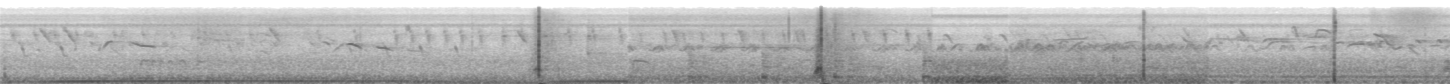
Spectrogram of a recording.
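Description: Golf club striking the ball, four sharp clicks a few seconds apart, the first two the loudest. Birds chirp throughout.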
